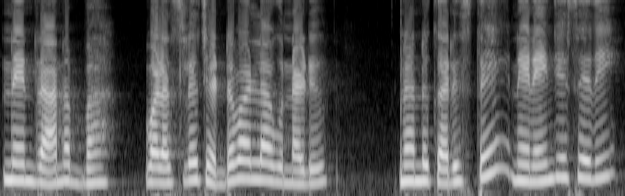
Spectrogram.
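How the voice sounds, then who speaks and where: A woman's voice: on the high side, fairly quick, lightly acted. Comic storybook role: a scared man who grumbles and refuses, voiced by a woman storyteller. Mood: whiny. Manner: whiny and fearful. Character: timid, grumbling male porter.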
